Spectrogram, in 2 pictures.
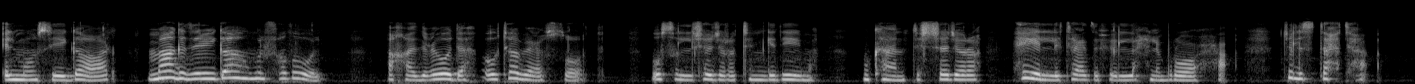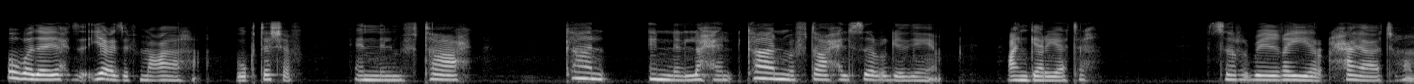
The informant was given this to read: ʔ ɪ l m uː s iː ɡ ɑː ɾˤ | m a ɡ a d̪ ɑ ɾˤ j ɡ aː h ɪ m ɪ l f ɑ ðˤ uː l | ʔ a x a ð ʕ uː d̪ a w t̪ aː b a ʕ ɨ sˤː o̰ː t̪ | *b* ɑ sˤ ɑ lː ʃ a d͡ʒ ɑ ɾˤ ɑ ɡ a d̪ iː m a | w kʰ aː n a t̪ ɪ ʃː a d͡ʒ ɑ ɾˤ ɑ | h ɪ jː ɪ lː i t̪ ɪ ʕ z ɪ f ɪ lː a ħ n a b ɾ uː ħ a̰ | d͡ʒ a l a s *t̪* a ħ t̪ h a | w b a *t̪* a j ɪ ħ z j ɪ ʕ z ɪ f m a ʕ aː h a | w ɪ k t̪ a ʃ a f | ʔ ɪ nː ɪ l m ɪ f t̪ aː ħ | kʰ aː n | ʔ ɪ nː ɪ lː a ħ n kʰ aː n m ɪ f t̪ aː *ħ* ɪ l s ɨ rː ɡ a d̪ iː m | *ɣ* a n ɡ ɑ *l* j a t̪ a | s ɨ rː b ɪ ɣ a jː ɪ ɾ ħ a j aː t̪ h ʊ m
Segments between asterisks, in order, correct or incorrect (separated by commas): incorrect, correct, incorrect, correct, incorrect, incorrect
